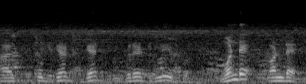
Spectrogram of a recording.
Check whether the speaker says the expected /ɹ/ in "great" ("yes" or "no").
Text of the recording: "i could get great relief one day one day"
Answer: no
